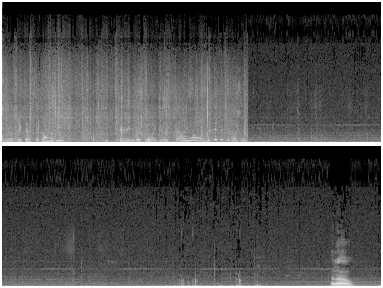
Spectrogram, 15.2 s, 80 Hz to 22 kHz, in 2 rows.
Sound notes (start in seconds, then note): 3.2 laughing; 5.5 insects chirping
